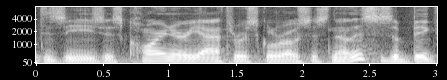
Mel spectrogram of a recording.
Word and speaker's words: atherosclerosis: Well, how does atherosclerosis, is that the way you pronounce it? Yes, it is.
